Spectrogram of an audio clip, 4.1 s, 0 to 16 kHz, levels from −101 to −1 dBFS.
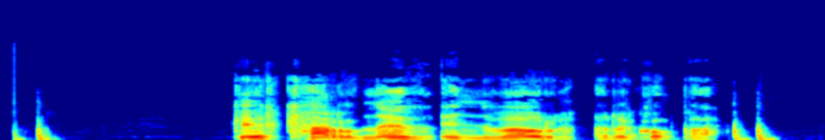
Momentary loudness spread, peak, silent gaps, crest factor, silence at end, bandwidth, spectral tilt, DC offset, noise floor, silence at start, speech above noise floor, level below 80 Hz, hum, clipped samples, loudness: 19 LU; -2 dBFS; none; 20 dB; 0.25 s; 7.2 kHz; -6.5 dB/octave; under 0.1%; -89 dBFS; 0.05 s; 70 dB; -72 dBFS; none; under 0.1%; -19 LUFS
